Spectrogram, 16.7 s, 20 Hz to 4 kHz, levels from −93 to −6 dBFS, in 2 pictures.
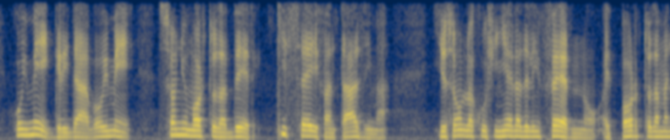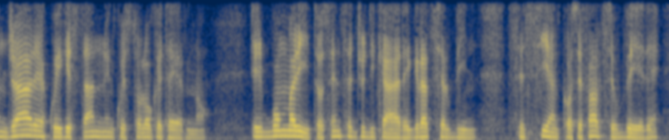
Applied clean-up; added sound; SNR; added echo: none; none; none; none.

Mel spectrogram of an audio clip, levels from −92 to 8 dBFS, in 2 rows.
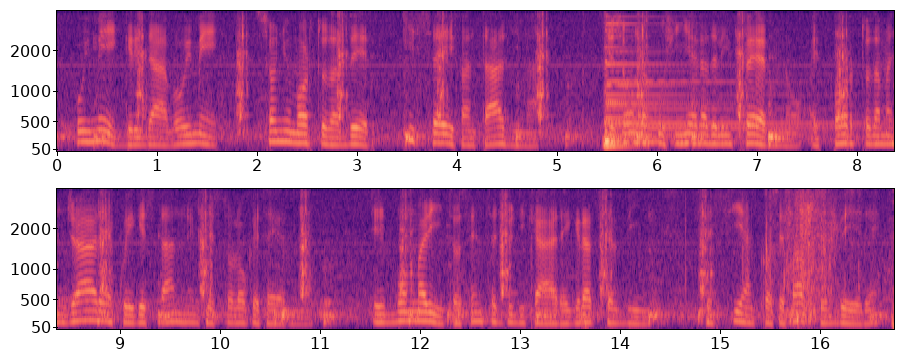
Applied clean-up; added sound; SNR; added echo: none; Strum + Tick-tock; 3 dB; none.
